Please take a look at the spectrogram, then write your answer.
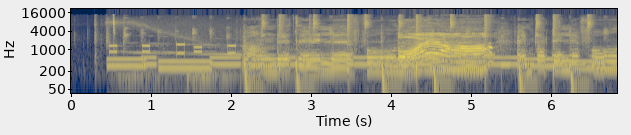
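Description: A quick run of electronic dialing beeps gives way to a loud, bright ringing melody over punchy beats, like a phone-call jingle, with no one speaking.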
